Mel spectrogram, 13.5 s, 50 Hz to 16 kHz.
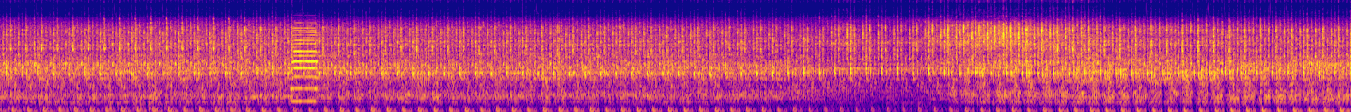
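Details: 2012 Peugeot Partner B9 1.6 HDi 75 HP diesel, almost 216,000 miles, with a heavy oil leak and smoke from the oil cap. Hard, regular knock about two per second over the idle clatter; bystander wonders if it is exhaust. Knock resolved after topping up oil; cause unknown.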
